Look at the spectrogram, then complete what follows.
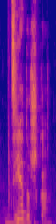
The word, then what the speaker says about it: дедушка: Дед or или дедушка, дедушка, дедушка, дедушка, дедушка. Stress on the first syllable.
